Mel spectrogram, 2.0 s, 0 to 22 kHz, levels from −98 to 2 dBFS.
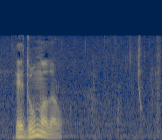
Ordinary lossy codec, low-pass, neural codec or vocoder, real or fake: none; none; none; real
